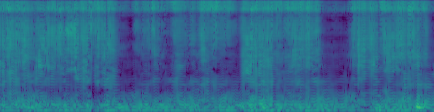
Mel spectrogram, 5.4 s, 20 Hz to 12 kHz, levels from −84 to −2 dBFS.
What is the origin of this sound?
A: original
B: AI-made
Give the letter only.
B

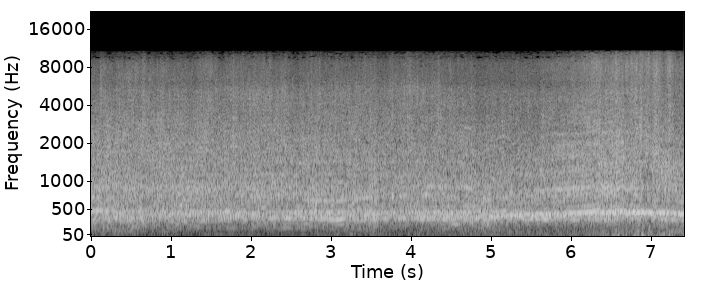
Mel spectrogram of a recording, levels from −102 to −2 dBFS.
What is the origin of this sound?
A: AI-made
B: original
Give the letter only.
B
